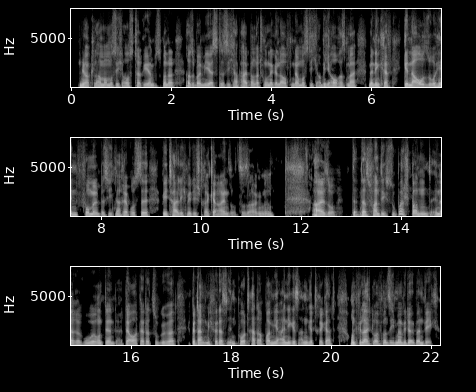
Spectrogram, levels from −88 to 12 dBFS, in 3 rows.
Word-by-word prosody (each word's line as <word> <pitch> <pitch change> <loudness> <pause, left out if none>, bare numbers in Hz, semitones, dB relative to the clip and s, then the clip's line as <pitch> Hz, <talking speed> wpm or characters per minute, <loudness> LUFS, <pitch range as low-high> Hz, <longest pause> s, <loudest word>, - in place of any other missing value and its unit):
Ja 115 +1 +3
klar, 125 -1 -2
man 100 -1 0
muss 110 +1 -3
sich 120 -2 -5
austarieren, 100 -7 -1
bis 95 +3 -12
man 100 - +2
da 95 -1 +2 0.2
also 100 -1 +1
bei 100 +1 +2
mir 115 +4 +1
ist 115 +2 -6
das, 110 -3 -5
ich 100 -1 -9
habe 105 -1 -3
Halbmarathons 115 +1 0
gelaufen, 110 0 -1
da 105 0 +3
musste 115 +2 -3
ich 110 - -11
mich 110 0 0
auch 120 0 +1
erst 115 -2 -5
mal 110 -1 +2 0.2
mit 110 -1 +4
den 110 -1 +3
Kräft 125 +3 -1 0.2
genauso 130 +2 +4
hinfummeln, 140 -3 +1
bis 135 -2 -4
ich 125 0 -8
nachher 120 -2 +1
wusste, 125 0 0 0.3
wie 115 - +4
teile 115 0 +2
ich 105 - -10
mir 110 - 0
die 105 +1 -6
Strecke 100 -3 -1
ein 80 -3 +1
sozusagen, 65 0 -5
ne? - - -3 0.8
Also 120 - +5 0.3
d - - +3
das 120 -1 +3
fand 130 +1 +3
ich 110 -5 -3
super 160 - -1
spannend, 145 - 0
innere 125 -3 0
Ruhe 120 +5 -1
und 120 -4 -1
den 105 -2 +1
d 115 - -15
der 115 -2 +4
Ort, 130 +1 0
der 110 - +1
dazugehört. 100 +1 -2 0.2
Ich - - -25
bedanke 130 +1 +4
mich 130 -4 -4
für 130 - +1
das 120 +1 +1
Input, 150 -1 -1
hat 130 - +2
auch 120 -3 -2
bei 120 -1 +3
mir 120 0 +1
einiges 130 -2 +1
angetriggert 125 -4 -1 0.3
und 135 - +5
vielleicht 150 -1 +2
läuft 145 -1 -1
man 150 -1 +1
sich 145 0 -5
mal 145 -1 +2
wieder 145 +1 +3
über 145 0 +1
'n 130 - -2
Weg. 75 -3 -3
120 Hz, 220 wpm, -25 LUFS, 105-130 Hz, 0.8 s, Also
